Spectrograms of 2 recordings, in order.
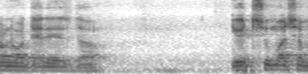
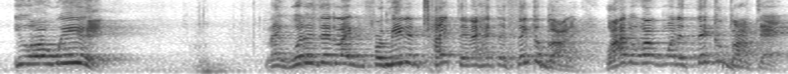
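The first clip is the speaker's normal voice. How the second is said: much higher and louder, disbelieving; incredulous shout; 14 semitones higher, 4 dB louder than usual. Real, not acted. Streamer to a Twitter troll, high incredulous. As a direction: yelp it in disgust. Calling out commenter.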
